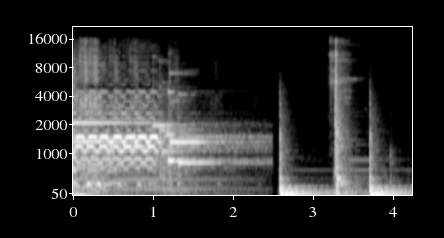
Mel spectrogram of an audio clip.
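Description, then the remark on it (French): A short radio jingle for the segment "Le rêve de Frankie": a bright, melodic musical sting that fades out, followed by three heavy, booming thumps spaced about half a second apart. No one speaks. “Bah écoute, euh, bah, j'envoie le jingle.”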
